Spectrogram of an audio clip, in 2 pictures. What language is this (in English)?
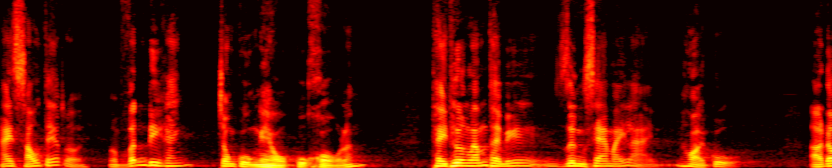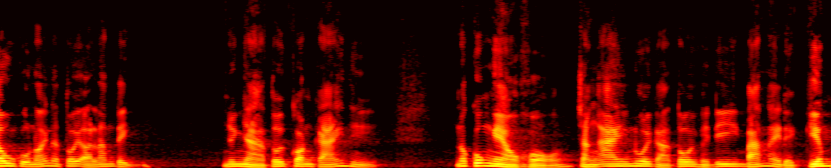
Vietnamese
